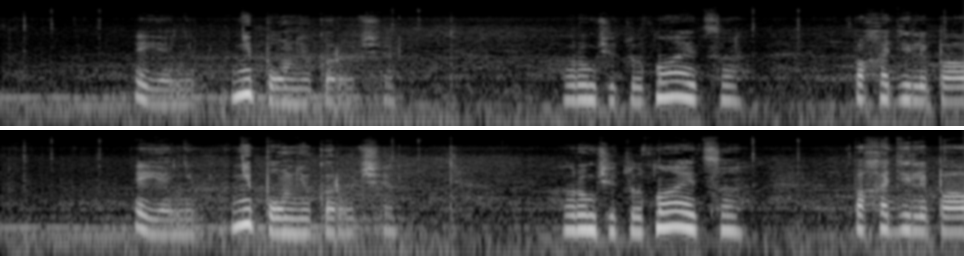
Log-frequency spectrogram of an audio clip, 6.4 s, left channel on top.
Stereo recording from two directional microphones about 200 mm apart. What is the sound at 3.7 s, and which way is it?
Speech, 35° right (ahead or behind).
